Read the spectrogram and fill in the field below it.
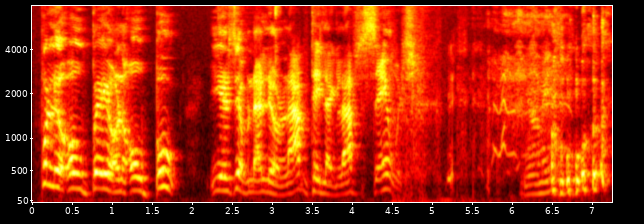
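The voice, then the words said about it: Put-on Louisiana man's accent. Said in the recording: “that is my impression of a Louisiana man”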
